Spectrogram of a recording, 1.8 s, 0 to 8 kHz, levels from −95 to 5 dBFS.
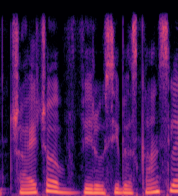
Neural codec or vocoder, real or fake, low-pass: codec, 16 kHz, 16 kbps, FunCodec, trained on Chinese and English, 50 frames a second; fake; 7.2 kHz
